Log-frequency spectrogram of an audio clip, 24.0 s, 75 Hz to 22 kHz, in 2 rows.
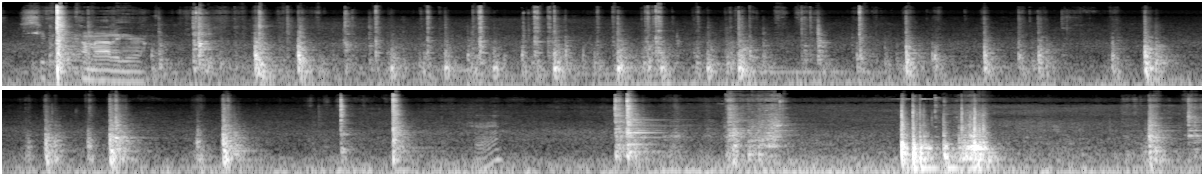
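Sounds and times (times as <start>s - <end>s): clicks and knocks of grill parts: 0.2s - 16.3s, 18.1s - 19.9s, 23.2s - 24.0s.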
